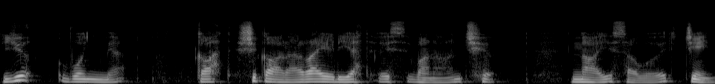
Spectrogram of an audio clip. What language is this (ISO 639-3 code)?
kas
